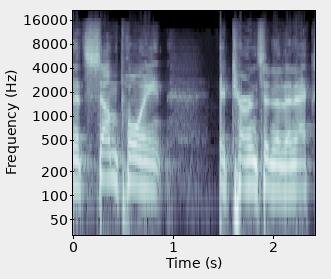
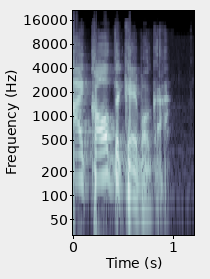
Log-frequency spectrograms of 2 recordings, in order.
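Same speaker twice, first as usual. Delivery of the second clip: play-acted defiant retort, standing firm; 2 semitones higher than usual. Retelling a reply about calling the cable guy: imitating a defiant reply.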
